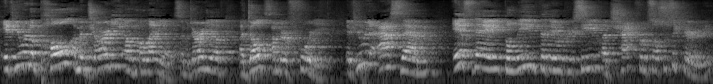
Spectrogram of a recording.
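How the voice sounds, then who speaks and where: Man in his 30s, pastor preaching, high voice, earnest and restarting, very echoey church room. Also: expressive, normal speed, a bit bright. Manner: earnest, repeats words while thinking aloud. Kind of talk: sermon. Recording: very echoey room, faint noise.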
